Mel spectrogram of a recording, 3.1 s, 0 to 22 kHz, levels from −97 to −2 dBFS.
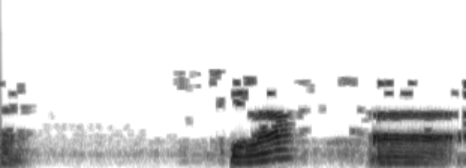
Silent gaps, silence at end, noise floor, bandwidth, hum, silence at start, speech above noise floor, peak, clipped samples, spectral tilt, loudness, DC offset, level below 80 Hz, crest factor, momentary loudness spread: none; 0 s; -61 dBFS; 4.8 kHz; none; 0 s; 44 dB; -2 dBFS; under 0.1%; -11 dB/octave; -17 LUFS; under 0.1%; -50 dBFS; 18 dB; 18 LU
